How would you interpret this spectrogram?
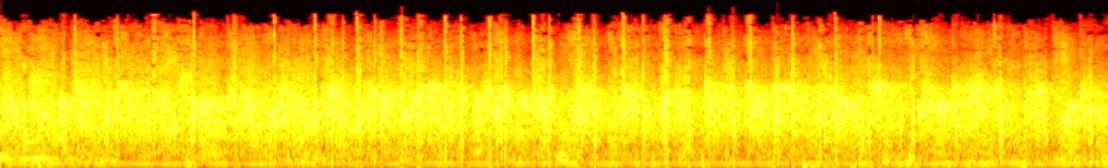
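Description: audience applause

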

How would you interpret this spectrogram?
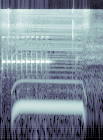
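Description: phone ringtone

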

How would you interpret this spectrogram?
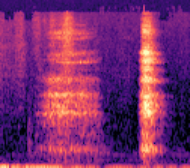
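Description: yawn

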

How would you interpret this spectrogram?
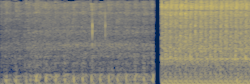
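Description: boat motor running

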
